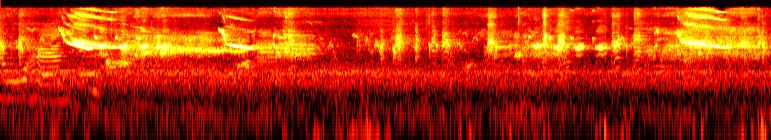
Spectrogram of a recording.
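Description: Small birds chirping, a few high calls that slide downward in pitch: about half a second in, near two seconds, and again near the end.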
